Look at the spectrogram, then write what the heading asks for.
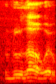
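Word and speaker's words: Desrouleaux: spelled differently um my my real name is actually spelled D e s r o u l e a u x yes but it would just be too hard for people to pronounce so I just like Eng englished it now day is of so it's Jason of Rulo where's Rulo from uh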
